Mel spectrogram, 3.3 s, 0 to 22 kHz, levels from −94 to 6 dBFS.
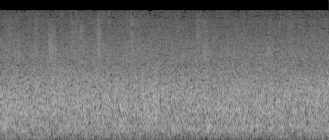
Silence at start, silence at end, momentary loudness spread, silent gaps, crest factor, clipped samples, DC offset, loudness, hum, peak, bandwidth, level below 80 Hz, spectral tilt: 0 s; 0 s; 1 LU; none; 16 dB; under 0.1%; under 0.1%; -22 LUFS; none; -6 dBFS; 16 kHz; -52 dBFS; -1.5 dB/octave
